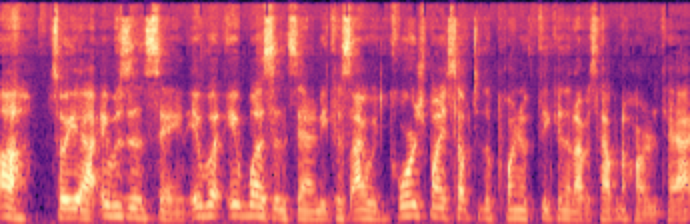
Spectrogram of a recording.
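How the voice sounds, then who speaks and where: A very fast pace with hardly any pauses. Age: 60s. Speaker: vlogger. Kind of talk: personal vlog monologue. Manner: casual, hesitant with fillers.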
